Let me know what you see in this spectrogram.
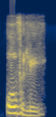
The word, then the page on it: overly: Indian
